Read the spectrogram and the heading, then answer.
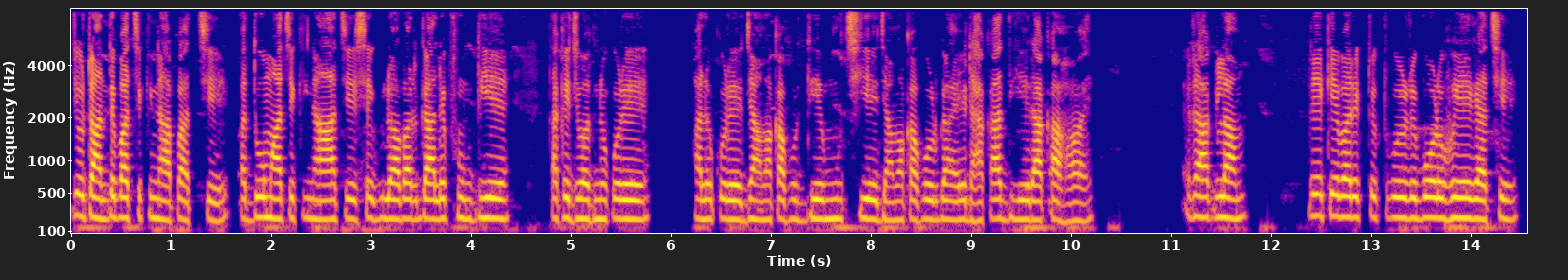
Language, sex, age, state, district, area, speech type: Bengali, female, 45-60, West Bengal, South 24 Parganas, rural, spontaneous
